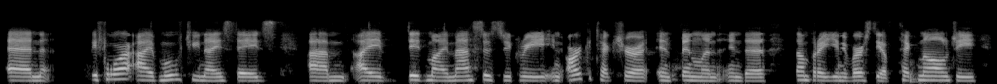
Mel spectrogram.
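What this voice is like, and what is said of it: Slight Finnish accent in English. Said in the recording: “people can probably already hear that I have a little bit of an accent. So I'm originally from Finland”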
